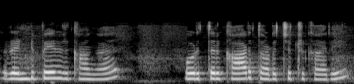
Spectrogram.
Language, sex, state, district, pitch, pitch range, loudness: Tamil, female, Tamil Nadu, Nilgiris, 260 Hz, 250-270 Hz, -15 LUFS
